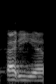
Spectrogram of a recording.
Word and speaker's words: Caría: trajo el apellido y creo que dice que es con acento en la I originalmente, así que está bien. Yo estoy acostumbrada a que me digan Caria, pero es Caría en realidad.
